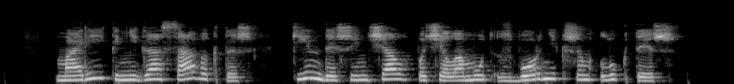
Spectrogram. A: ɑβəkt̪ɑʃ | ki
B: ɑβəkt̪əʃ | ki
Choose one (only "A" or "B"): B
